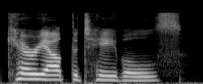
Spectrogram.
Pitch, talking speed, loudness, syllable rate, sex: 205 Hz, 120 wpm, -16 LUFS, 3.5 syllables/s, female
